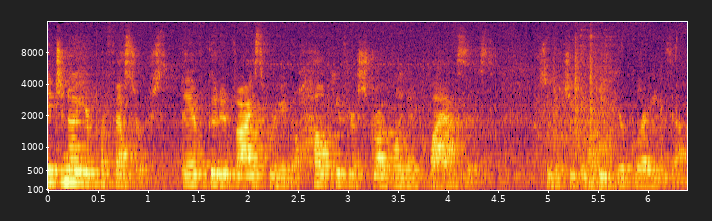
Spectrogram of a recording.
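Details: Adult woman; normal speech.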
